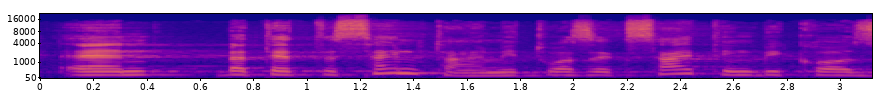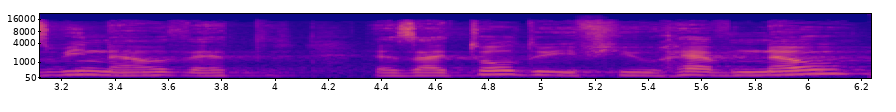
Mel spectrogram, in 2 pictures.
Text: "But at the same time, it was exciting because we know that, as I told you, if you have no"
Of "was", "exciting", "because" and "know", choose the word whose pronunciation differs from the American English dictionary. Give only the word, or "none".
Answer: none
